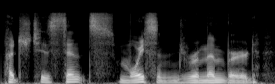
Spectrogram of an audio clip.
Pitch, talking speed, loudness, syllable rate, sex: 90 Hz, 110 wpm, -17 LUFS, 4.7 syllables/s, male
